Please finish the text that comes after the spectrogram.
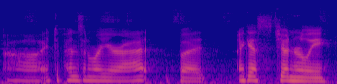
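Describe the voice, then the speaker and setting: A woman as a young american woman on a date in a live-action game, lowish voice, calm and modest. She answers briefly and easily. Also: a little fast, lightly acted. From United States.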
